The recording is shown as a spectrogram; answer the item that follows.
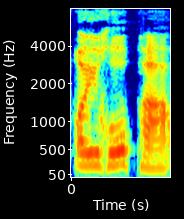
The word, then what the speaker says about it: Europa: E-U. And it gets pronounced as Oi. Like for example in Europa or Euro.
